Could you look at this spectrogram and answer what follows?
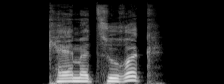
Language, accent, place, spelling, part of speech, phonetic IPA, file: German, Germany, Berlin, käme zurück, verb, [ˌkɛːmə t͡suˈʁʏk], De-käme zurück.ogg
- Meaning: first/third-person singular subjunctive II of zurückkommen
